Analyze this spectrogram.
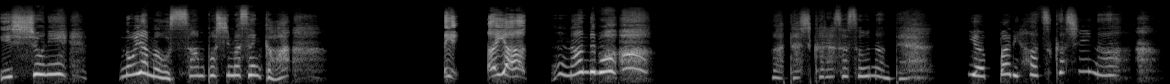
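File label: DIALOGUE WEDDING Japanese; CM901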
